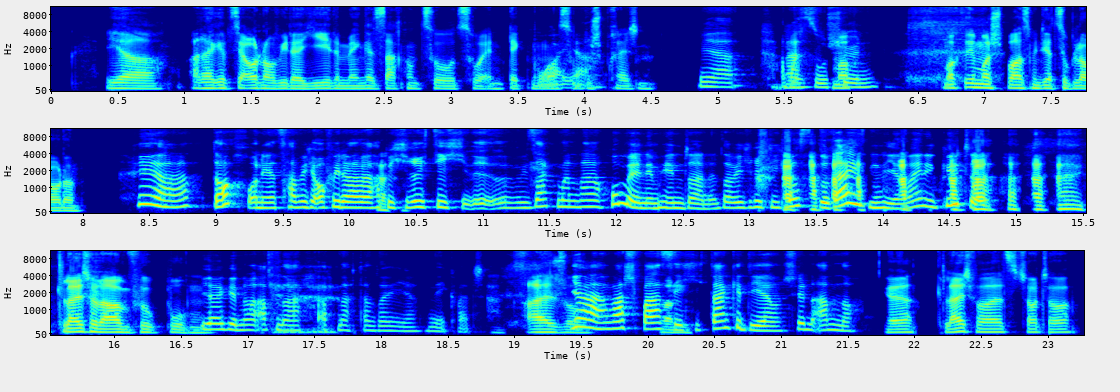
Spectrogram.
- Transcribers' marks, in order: other background noise; laugh; joyful: "Hummeln im Hintern?"; laugh; joyful: "Lust zu reisen hier, meine Güte"
- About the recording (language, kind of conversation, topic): German, podcast, Was würdest du jemandem raten, der die Natur neu entdecken will?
